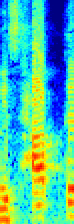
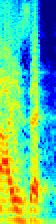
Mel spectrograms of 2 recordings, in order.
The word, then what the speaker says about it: ইসহাক: পার্থক্য আছে ঠিক আছে নামের উচ্চারণ আরবি এবং ইংরেজিতে পার্থক্য আছে যেমন ইসহাকে আমরা বলছি ইসহাক তারা বলছে আইজ্যাক কি বলে ওই যে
